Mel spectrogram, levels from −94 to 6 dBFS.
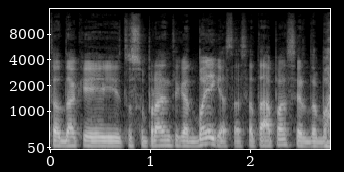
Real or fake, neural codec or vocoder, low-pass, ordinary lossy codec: real; none; 14.4 kHz; MP3, 96 kbps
